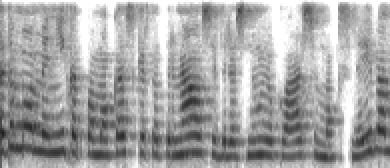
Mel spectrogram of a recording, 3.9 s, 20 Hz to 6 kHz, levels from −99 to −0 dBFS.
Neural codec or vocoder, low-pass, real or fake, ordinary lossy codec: none; 5.4 kHz; real; Opus, 64 kbps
